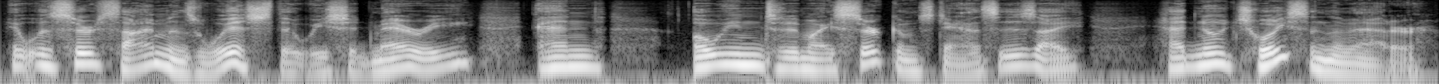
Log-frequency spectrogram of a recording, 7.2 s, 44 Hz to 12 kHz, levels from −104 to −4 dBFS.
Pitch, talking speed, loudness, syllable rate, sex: 120 Hz, 175 wpm, -18 LUFS, 4.9 syllables/s, male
